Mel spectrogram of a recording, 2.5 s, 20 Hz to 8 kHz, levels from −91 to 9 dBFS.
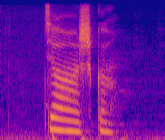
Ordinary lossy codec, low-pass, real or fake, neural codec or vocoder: none; 7.2 kHz; real; none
